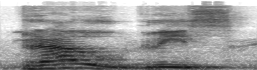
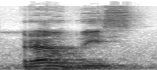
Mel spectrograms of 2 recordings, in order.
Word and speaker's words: progress: to say like this, progress. Progress. And when I use this word as a verb, I pronounce this as progress. Progress. So the stress changes according to the use of the word.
